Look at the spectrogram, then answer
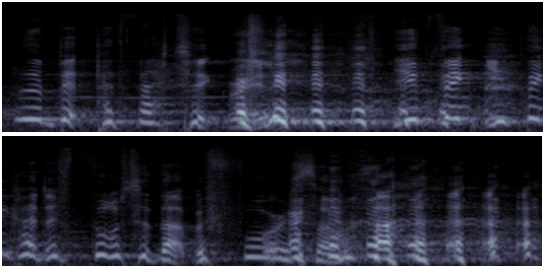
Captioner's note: laughter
